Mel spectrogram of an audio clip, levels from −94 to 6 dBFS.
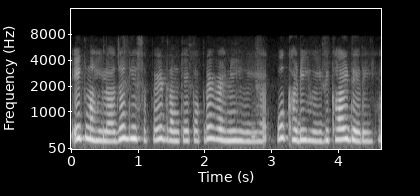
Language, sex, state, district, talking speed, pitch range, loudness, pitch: Hindi, female, Uttar Pradesh, Varanasi, 230 wpm, 250-290 Hz, -14 LUFS, 265 Hz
